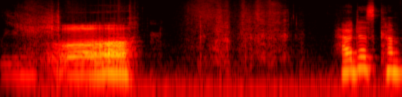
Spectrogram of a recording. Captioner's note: groaning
